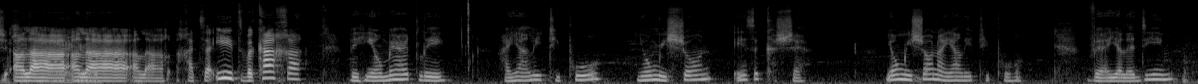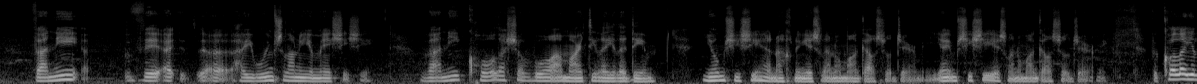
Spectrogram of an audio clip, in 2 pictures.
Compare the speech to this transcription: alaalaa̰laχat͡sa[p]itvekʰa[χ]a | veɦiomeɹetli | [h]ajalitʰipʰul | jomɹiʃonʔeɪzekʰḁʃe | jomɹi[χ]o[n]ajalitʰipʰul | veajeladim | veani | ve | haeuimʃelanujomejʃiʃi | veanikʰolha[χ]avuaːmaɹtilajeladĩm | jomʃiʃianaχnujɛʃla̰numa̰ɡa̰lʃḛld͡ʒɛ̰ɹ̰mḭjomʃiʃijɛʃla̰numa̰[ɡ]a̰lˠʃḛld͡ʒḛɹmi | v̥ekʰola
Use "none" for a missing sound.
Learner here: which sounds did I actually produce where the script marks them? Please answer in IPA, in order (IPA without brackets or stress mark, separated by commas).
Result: ʔ, χ, h, ʃ, n, ʃ, ɡ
